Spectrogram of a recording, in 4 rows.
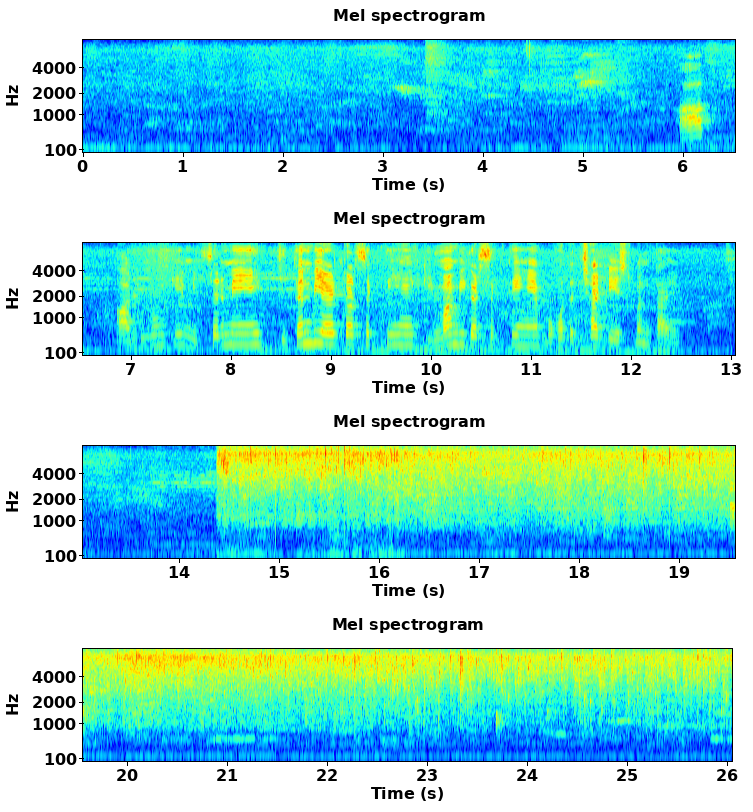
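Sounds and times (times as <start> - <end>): flatbread sizzling in hot oil: 14.4 - 26.0.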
